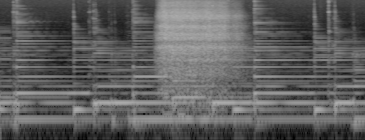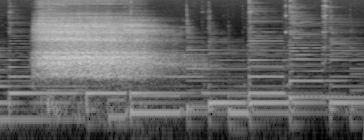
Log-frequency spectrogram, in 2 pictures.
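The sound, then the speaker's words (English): A deep breath in and out during a calm children's bedtime story: two soft, breathy rushes, the second longer and fuller, over gentle melodic background music. “took a deep dragon breath in and out”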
